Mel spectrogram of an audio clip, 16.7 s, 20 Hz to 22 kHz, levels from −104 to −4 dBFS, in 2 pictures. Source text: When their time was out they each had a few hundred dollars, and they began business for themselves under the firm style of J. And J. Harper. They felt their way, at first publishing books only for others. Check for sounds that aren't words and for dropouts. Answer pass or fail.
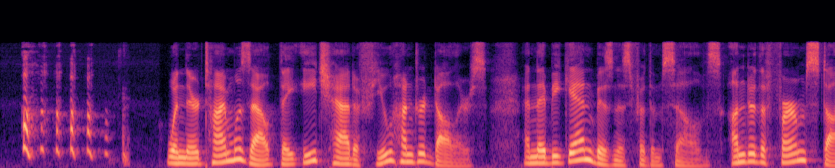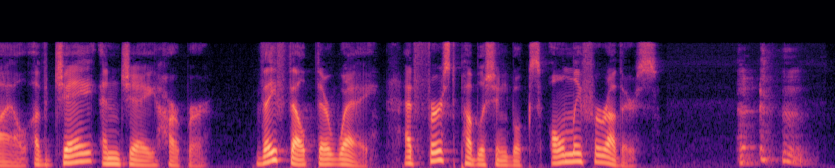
fail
